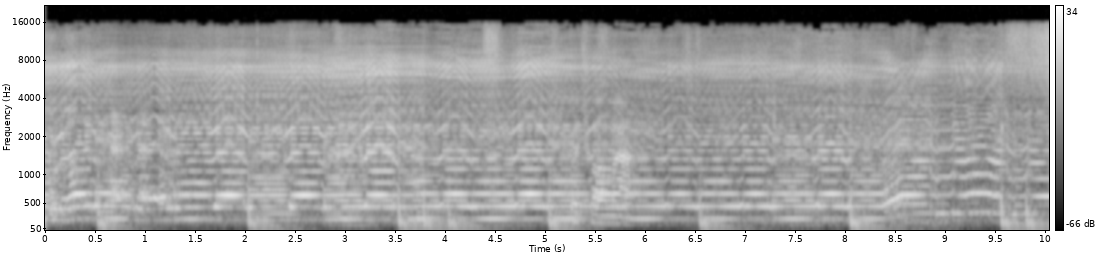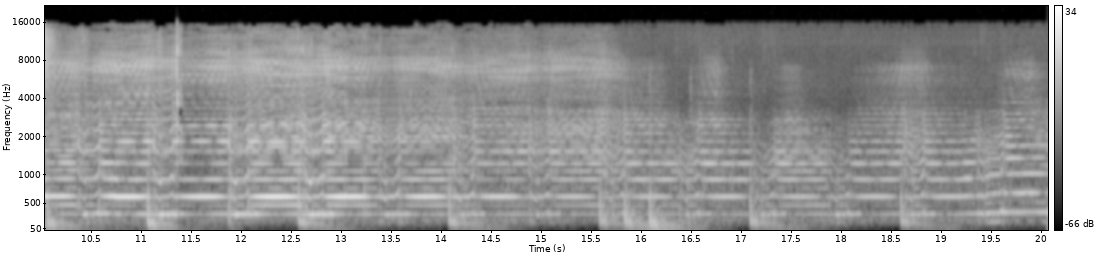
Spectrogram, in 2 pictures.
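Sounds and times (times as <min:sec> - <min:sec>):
low synth pulse: 0:00.0 - 0:20.0
sustained synthesizer tones: 0:00.0 - 0:20.0.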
